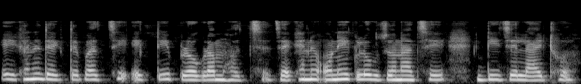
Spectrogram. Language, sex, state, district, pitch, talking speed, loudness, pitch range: Bengali, female, Tripura, West Tripura, 215 Hz, 135 wpm, -14 LUFS, 210-230 Hz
